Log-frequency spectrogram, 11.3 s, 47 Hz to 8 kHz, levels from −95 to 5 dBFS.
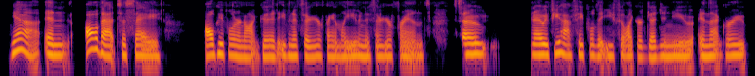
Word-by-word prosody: Yeah, 250 +1 +2
and 195 -1 +2 0.2
all 295 +2 +8
that 185 -7 +4
to 195 - -2
say 95 - 0 0.7
all 190 +2 +7
people 205 -2 0
are 180 -2 0
not 170 +2 -2
good, 175 -1 -2
even 190 -1 -2
if 185 -1 -3
they're 175 -3 0
your 180 +1 -3
family, 175 -1 -3
even 190 -2 -1
if 180 -1 -5
they're 180 0 -3
your 180 0 -2
friends, - - -4 0.4
so, 210 0 +3 0.7
you 205 - 0
know, 200 0 +5
if 200 -2 +3
you 230 +1 +2
have 200 -3 -1
people 195 0 -3
that - - -2
you 185 0 -4
feel - - -5
like - - -2
are 175 - -2
judging 175 +2 -2
you 95 - 0
in 185 - 0
that 190 +1 -1
group, 195 +1 -1
185 Hz, 200 wpm, -23 LUFS, 175-200 Hz, 0.7 s, all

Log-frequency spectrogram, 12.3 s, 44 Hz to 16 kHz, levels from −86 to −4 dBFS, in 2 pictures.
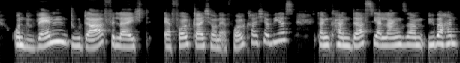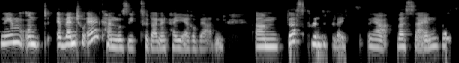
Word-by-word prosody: Und 210 -7 +1
wenn 295 +8 +7
du 220 -1 -4
da 200 -3 +6
vielleicht 205 -4 0 0.2
erfolgreicher 215 +1 +1
und 190 - -3
erfolgreicher 275 - -4
wirst, 360 +4 -3 0.3
dann 235 -1 +2
kann 235 -3 +1
das 235 +5 +1
ja 260 -4 +3
langsam 235 +1 +1
überhandnehmen. 270 +3 +1
Und 255 -1 -1
eventuell 255 +7 +2
kann 195 - -3
Musik 180 -2 -7
zu 195 - -10
deiner 175 0 -5
Karriere 180 -2 -8
werden. 170 -1 -13 0.4
Ähm, 205 0 -2
das 315 +2 -2
könnte 245 -2 -3
vielleicht, - - -11 0.3
ja, 195 -4 -6
was 210 0 -4
sein, 195 +3 -5
was 215 - -4
230 Hz, 150 wpm, -25 LUFS, 200-255 Hz, 0.4 s, wenn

